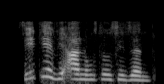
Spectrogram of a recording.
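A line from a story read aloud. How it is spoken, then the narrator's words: Plain. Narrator (German): sagte Sam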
